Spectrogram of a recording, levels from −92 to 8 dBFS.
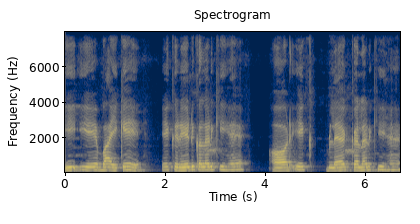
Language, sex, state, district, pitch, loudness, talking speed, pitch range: Hindi, male, Bihar, West Champaran, 170 Hz, -16 LUFS, 135 wpm, 160-175 Hz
